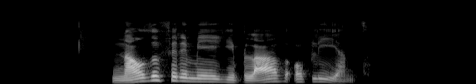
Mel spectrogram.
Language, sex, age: Icelandic, male, 30-39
